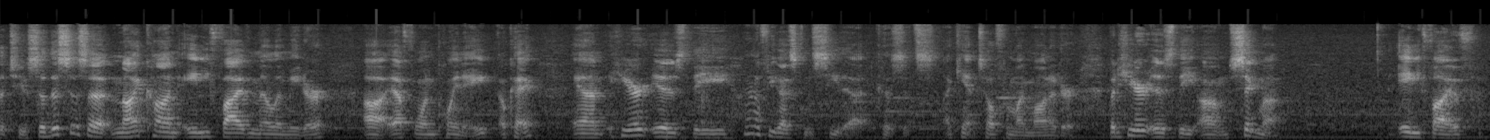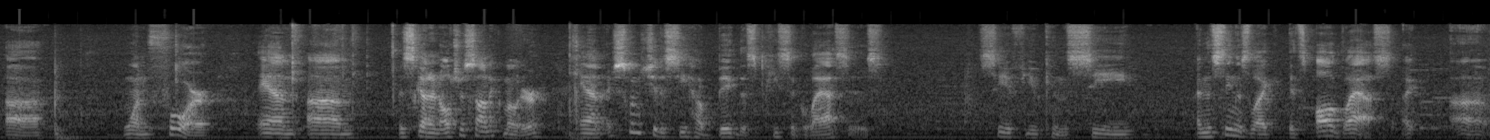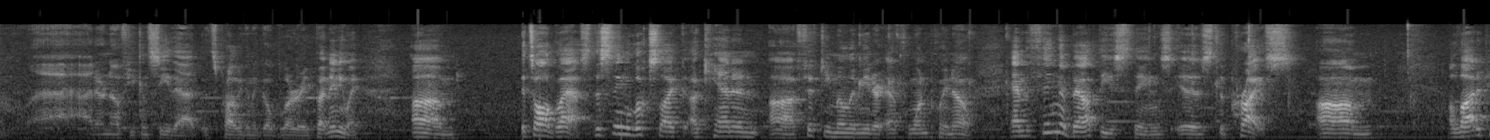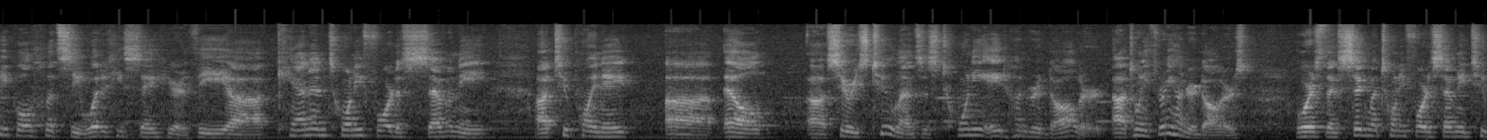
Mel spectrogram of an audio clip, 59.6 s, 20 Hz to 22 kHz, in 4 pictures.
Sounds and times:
Speech: 0.0s - 12.9s, 13.9s - 15.5s, 16.2s - 23.8s, 24.7s - 34.4s, 35.0s - 43.6s, 44.3s - 59.5s.

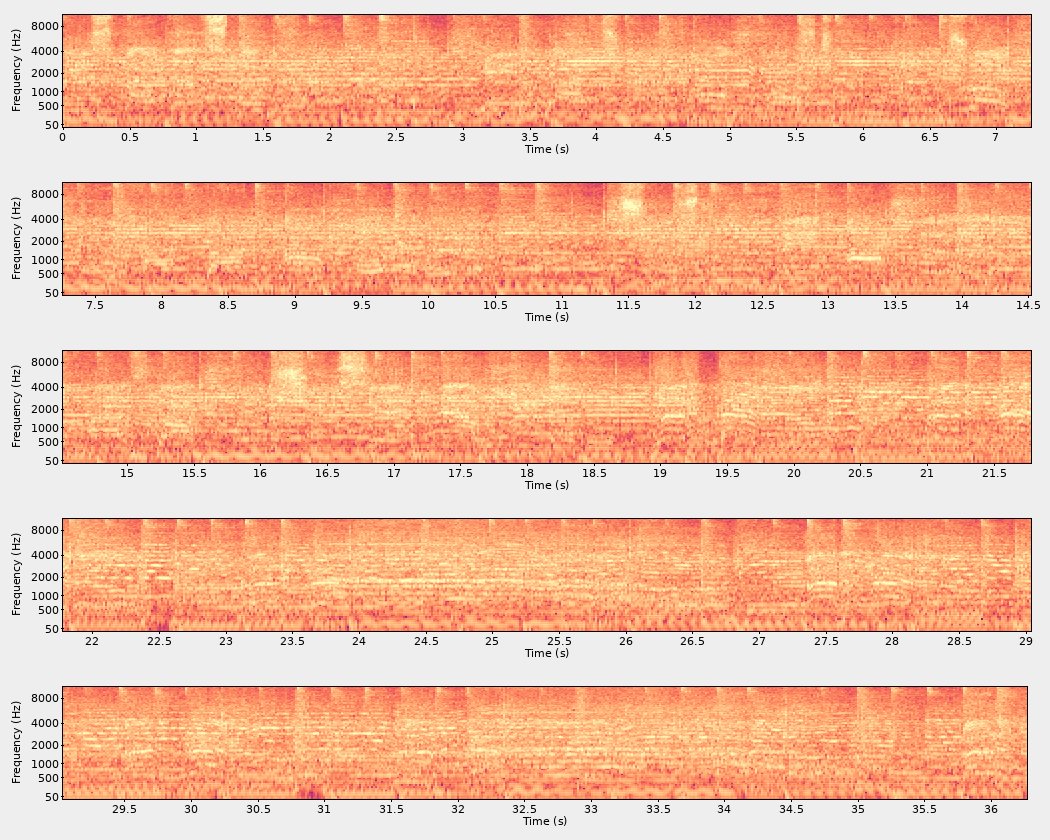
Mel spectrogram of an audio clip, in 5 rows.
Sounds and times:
Rock music: 0.0s - 36.2s
Singing: 0.0s - 36.2s.

